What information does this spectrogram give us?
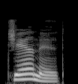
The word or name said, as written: janyd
